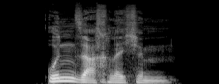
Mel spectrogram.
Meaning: strong dative masculine/neuter singular of unsachlich
- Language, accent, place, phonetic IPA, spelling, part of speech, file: German, Germany, Berlin, [ˈʊnˌzaxlɪçm̩], unsachlichem, adjective, De-unsachlichem.ogg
